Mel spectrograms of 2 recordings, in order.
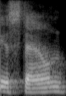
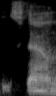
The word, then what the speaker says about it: estound: that correct is it Eastown or aound you know I generally say aound but I don't correct people who say isound I'm I'm okay with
